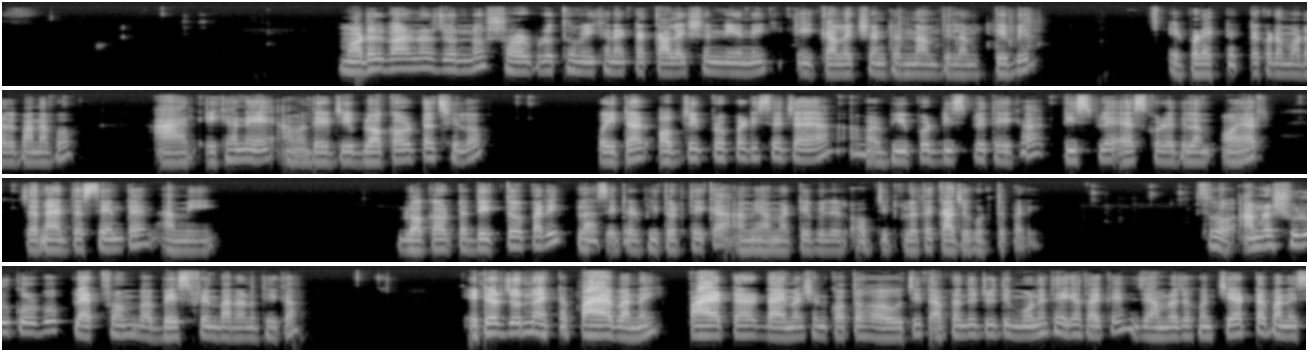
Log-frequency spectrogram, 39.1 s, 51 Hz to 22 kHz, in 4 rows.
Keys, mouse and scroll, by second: 4.7-12.0 drag, 12.0 g, 13.6-15.1 drag, 15.1 scroll down 2, 16.1 click, 16.8 scroll down 8, 17.6-22.6 drag, 23.4-26.7 drag, 26.7-31.9 middle drag, 32.5-33.0 scroll up 1, 33.0 middle click, 33.4 shift+a, 35.4 s.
